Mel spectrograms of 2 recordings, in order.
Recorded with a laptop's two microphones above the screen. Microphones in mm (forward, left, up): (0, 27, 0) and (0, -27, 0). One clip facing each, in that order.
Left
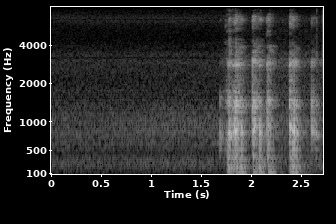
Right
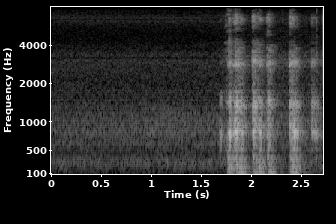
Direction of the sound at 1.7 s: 50° left (ahead or behind).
